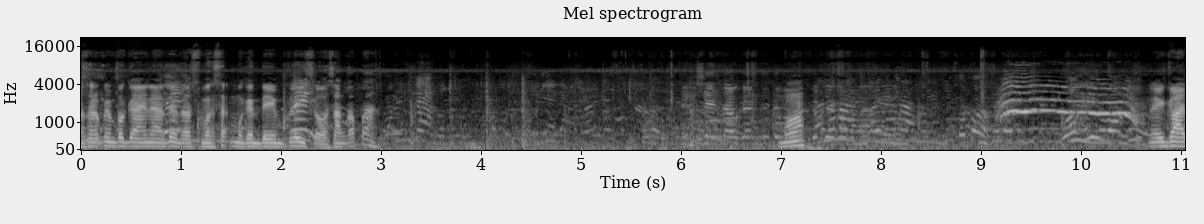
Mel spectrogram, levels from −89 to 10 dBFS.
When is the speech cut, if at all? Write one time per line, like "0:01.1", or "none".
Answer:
none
